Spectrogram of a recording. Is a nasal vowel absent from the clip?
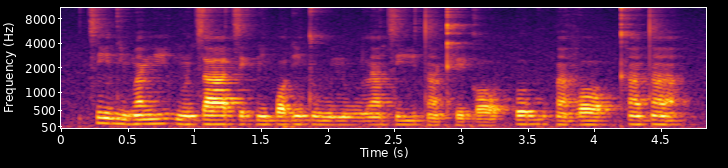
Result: no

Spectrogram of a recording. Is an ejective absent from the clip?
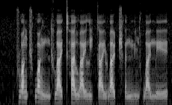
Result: yes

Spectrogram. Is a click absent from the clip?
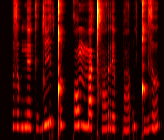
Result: no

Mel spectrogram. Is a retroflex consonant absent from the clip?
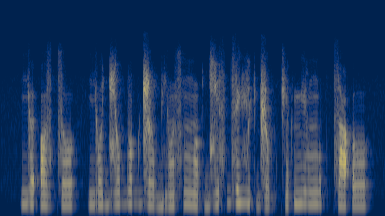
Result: no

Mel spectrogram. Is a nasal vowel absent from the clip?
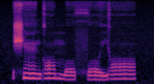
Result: no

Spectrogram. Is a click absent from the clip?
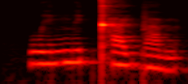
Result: yes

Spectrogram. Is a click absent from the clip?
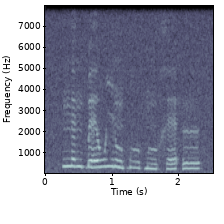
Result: yes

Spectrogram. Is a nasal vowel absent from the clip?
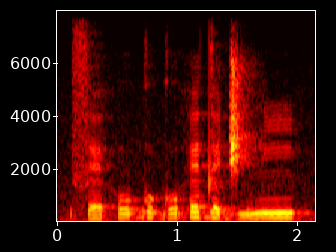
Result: no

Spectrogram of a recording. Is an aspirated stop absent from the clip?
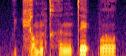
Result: no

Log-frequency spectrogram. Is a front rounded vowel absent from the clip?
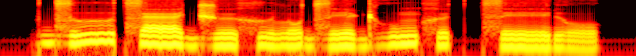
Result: no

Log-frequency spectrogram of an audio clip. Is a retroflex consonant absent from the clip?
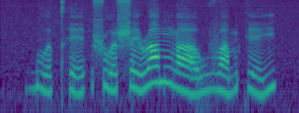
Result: no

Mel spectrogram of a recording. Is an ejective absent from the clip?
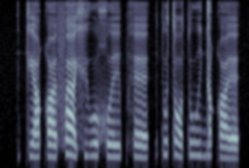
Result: yes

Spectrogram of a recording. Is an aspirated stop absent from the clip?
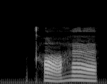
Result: no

